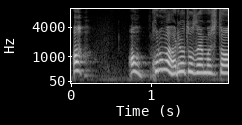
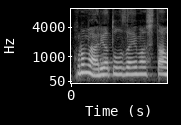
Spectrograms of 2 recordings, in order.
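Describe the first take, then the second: First: It is said hesitantly, as if trying to remember. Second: It is said casually and confidently, like to a friend.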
